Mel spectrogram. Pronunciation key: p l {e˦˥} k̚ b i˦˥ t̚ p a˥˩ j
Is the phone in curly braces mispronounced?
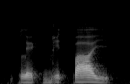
yes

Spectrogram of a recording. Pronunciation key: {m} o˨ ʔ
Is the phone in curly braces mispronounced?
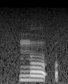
yes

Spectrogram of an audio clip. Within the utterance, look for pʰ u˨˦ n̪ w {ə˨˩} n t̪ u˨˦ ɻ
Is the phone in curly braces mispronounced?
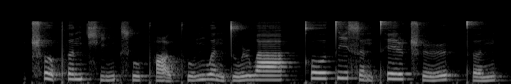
yes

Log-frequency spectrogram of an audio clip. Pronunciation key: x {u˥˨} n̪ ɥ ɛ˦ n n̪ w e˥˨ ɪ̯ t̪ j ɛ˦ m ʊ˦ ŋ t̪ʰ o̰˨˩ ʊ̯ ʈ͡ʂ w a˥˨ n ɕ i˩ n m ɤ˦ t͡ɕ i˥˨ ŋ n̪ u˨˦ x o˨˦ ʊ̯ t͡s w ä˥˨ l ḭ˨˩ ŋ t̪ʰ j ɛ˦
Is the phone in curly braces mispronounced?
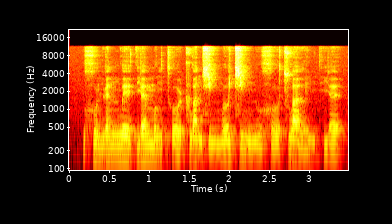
no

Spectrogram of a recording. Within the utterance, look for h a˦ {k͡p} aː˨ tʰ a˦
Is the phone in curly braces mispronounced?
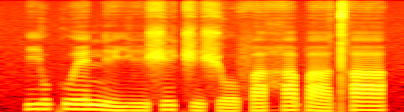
yes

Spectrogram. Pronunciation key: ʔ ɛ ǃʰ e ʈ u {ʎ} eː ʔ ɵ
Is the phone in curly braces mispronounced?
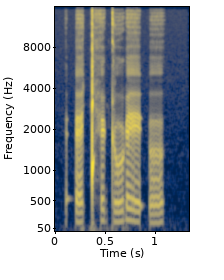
yes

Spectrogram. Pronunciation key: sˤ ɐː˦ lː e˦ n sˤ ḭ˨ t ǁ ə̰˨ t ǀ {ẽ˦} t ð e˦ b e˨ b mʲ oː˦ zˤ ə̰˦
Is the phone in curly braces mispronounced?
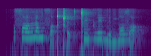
no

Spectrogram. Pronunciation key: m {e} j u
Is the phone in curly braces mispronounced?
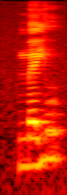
yes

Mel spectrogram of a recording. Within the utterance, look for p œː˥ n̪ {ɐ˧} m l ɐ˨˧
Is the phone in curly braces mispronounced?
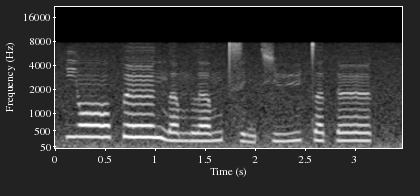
yes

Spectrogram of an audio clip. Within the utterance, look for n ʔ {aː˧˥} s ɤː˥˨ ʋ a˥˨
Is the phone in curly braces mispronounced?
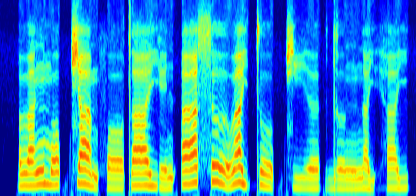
no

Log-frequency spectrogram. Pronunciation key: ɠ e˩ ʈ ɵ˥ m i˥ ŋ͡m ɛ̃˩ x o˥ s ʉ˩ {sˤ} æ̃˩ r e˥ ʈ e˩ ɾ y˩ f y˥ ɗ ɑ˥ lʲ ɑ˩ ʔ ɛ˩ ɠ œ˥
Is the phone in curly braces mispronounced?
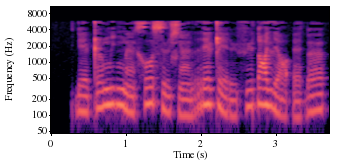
yes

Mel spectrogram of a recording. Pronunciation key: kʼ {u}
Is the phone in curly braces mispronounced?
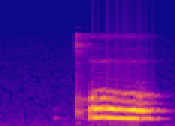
yes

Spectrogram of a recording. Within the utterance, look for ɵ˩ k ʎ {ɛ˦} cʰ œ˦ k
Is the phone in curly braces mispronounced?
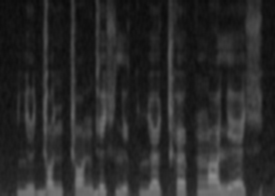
yes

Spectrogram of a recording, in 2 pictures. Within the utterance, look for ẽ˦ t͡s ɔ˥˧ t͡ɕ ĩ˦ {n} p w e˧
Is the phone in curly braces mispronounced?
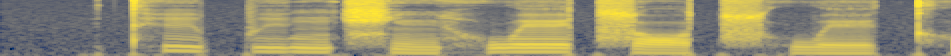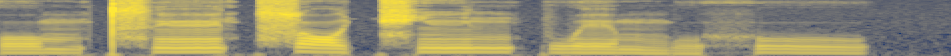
no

